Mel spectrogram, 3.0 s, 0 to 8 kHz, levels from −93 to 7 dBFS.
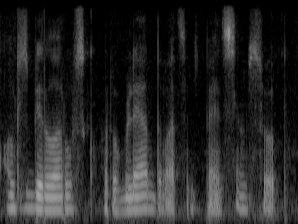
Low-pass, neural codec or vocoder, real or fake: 7.2 kHz; codec, 24 kHz, 0.9 kbps, WavTokenizer, medium speech release version 1; fake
